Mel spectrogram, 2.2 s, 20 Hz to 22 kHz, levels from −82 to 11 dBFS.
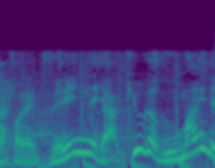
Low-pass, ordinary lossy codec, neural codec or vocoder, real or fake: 7.2 kHz; none; none; real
